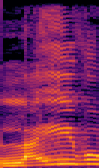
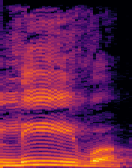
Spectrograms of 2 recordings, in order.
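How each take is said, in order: First: The vowel is an 'eye' sound. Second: The vowel is a short 'i' sound. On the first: It means being alive. "ఇక్కడ లైవ్ bird అంటున్నా" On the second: It means residing somewhere. "ఇక్కడ ఐ ఎల్ఐవిఈ లీవ్, లీవ్ అని అంటున్నా"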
